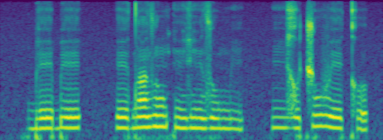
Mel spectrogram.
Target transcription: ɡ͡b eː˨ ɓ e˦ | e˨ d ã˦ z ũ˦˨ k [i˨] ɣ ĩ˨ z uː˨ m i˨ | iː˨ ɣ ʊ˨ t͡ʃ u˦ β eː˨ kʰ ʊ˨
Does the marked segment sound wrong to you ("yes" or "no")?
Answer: yes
